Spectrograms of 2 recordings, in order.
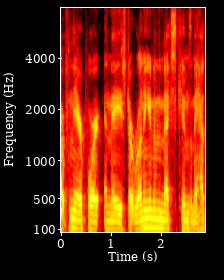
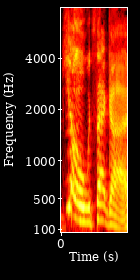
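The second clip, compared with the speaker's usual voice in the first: drawn-out, higher-pitched excited shout-out; excited recognition; 8 semitones higher, slower than usual. Retold or imitated. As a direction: act out freaking out at spotting a familiar actor. Retelling own excited freak-out.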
